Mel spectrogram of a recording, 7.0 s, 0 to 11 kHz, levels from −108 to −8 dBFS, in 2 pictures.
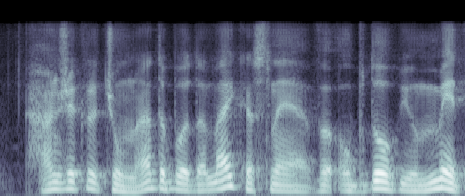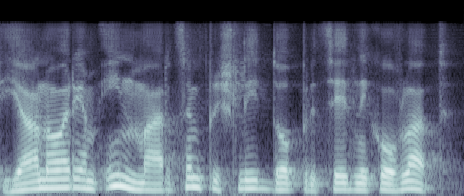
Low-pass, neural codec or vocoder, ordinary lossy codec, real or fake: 7.2 kHz; codec, 16 kHz, about 1 kbps, DyCAST, with the encoder's durations; none; fake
